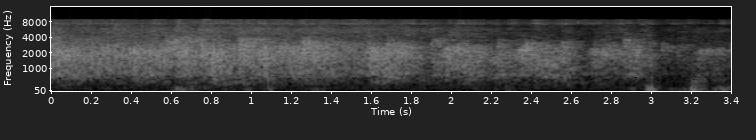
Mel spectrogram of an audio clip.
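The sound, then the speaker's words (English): An audience claps together in praise to the Lord, a dense, steady wash of many hands that keeps going at an even loudness for the whole stretch, with no voices over it. “Clap unto the Lord.”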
